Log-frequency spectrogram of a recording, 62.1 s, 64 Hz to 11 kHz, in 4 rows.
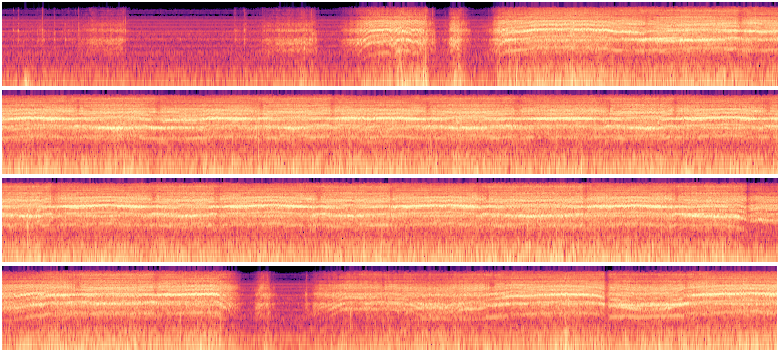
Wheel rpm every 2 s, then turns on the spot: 10, 10, 10, 50, 40, 140, 150, 150, 160, 150, 160, 160, 160, 160, 160, 160, 160, 160, 160, 160, 160, 160, 150, 120, 160, 80, 50, 100, 140, 130, 150.
none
